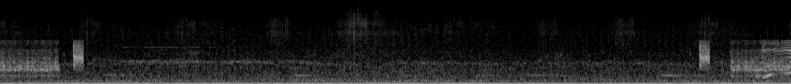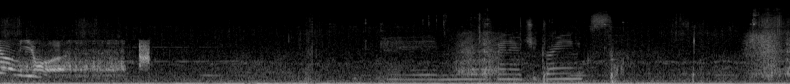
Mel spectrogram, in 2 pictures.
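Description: Tall dry grass rustles as someone pushes through it.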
